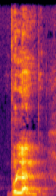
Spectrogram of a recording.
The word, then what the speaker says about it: बुलंद: उसके बाद निखार है ताकि जब कभी भी आप बिना देखे तो उसका उच्चारण आप ना के रूप में करते हैं तो यहां पर हो जाएगा बुलंद बहुत ही जल्दी मैं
